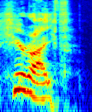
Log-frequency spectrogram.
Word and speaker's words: hiraeth: The Welsh word is pronounced hiraeth.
